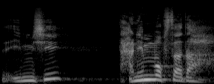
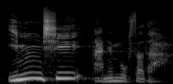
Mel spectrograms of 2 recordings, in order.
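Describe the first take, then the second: First: The word 담임 carries the emphasis. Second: The word 임시 carries the emphasis. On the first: The pastor is seen as the real senior pastor. The speaker calls it right. "이렇게 생각하셔야 그 말씀이 들리기 시작해요" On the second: The pastor is seen as only temporary. The speaker calls it wrong. "이러면 설교가 안 들립니다"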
